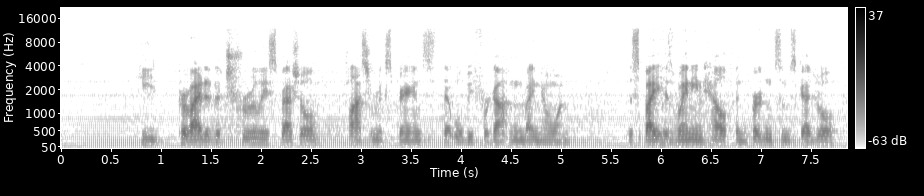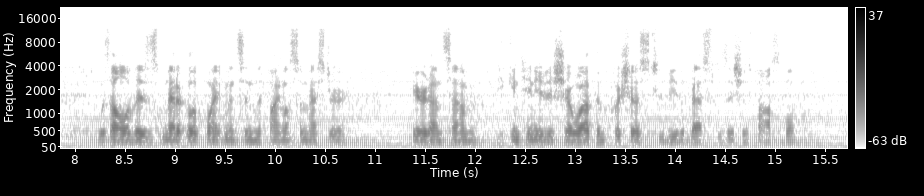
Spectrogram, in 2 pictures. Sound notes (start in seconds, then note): none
